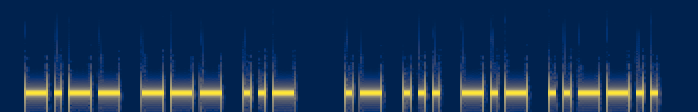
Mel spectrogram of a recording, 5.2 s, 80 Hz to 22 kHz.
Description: Morse code, heard as a keyed tone, about 22 wpm, 700 Hz. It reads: YOU ASK?
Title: Sentences from Top 200 Words 22wpm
